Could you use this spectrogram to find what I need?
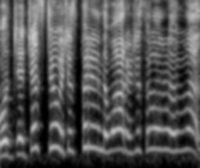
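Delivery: very high, pushy, insistent scolding yell. Retelling how mom pushed about the tea: imitating mother yelling. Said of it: "yelling at me".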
